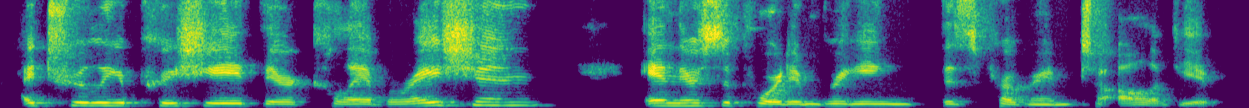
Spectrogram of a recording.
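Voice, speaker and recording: A woman at a medium pitch talks with a Missouri accent in a dark, mellow tone. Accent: Midwestern Missouri. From US Midwest, Missouri. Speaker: art museum docent, presenter. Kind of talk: lecture.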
